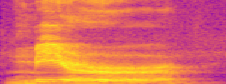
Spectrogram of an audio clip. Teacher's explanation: in American it's mere, it's mere plus a syllabic R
